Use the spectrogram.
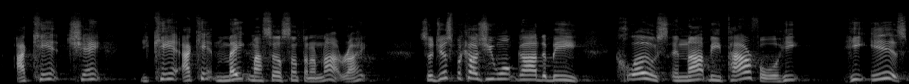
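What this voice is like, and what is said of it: Slight Southern US accent. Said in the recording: “We know you don't sound like you're from there... Alabama. Got a little southern accent there.”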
